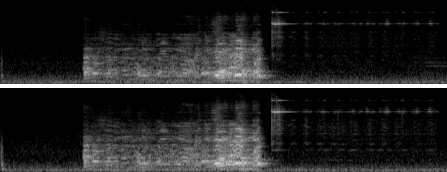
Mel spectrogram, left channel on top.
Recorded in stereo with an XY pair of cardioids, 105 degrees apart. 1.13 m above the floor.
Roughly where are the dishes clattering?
Ahead right.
